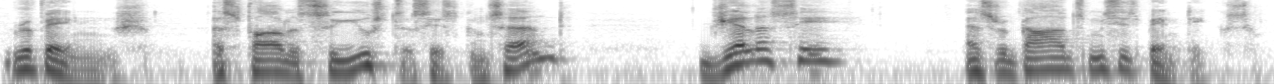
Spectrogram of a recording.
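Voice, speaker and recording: A fussy muddled polite detective in a radio play, husky voice, really swoopy intonation. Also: male voice, mid-range voice, wildly swooping pitch, a little slow, a bit bright, heavily acted. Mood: delicate, grave. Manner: hesitant, fussy, precise, old-fashioned politeness. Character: mild, muddled, apologetic male amateur detective explaining his deductions. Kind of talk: radio drama dialogue.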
